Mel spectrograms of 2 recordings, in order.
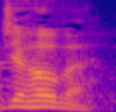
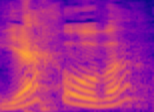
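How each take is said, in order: First: The name begins with a J sound. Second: The name begins with a Y sound. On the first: The speaker calls it wrong. "I can guarantee you God's name is not Jehovah" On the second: The speaker calls it right. "It can be Yehovah. That's okay"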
